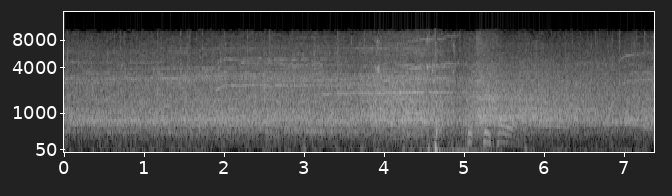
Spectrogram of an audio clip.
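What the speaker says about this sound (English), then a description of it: "Crowd's on its feet for a career high for Kobe." Basketball arena crowd at Staples Center cheering loudly for Kobe as he reaches a career high, a sustained roar of many voices with a few sharp bounces or thuds near the middle and a commentator talking over it.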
